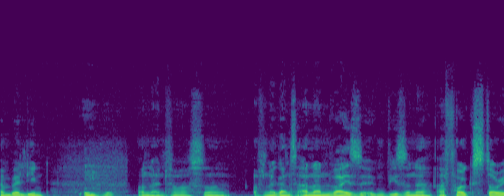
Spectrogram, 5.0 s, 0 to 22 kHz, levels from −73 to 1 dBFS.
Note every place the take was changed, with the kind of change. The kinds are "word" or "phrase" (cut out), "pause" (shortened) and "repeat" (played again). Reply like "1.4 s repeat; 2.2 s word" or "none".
1.3 s pause; 2.3 s pause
